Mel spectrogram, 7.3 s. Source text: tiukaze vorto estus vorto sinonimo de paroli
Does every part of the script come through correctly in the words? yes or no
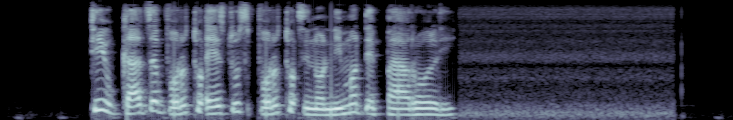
yes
